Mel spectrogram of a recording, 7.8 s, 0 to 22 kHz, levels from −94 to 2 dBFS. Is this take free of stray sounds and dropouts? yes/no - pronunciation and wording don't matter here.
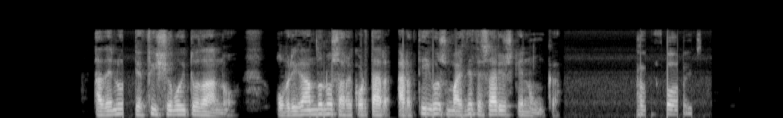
no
